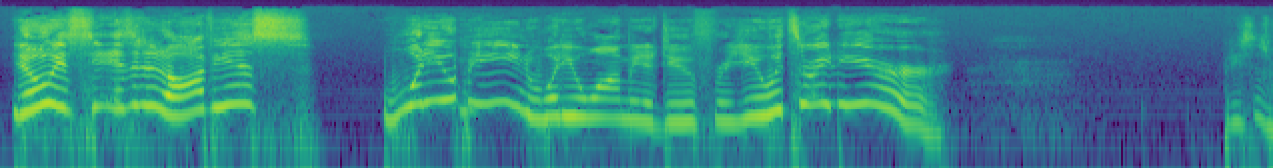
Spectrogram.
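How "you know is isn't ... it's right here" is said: high, loud exasperated disbelief; incredulous protest. Acted. Onlookers baffled by Jesus' question, incredulous. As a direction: protest as if it's glaringly obvious.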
